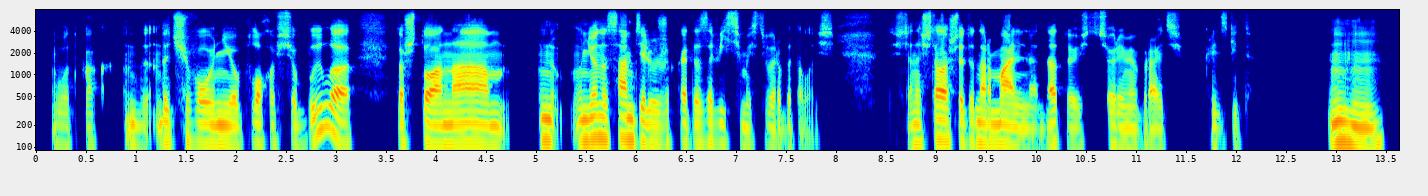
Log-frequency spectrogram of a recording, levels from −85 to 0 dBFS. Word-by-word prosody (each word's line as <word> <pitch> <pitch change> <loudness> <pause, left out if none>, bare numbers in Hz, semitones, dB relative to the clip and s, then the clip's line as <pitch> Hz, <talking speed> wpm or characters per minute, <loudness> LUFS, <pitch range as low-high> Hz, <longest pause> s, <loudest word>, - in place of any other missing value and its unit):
Вот 100 -1 -11
как, 95 0 -12
до 95 -2 -7
до 115 - -2
чего 110 0 -2
у 105 - +2
неё 100 -1 0
плохо 105 +2 -3
всё 100 0 -6
было. 110 - +2 0.4
То, - - 0
что - - +4
она, 105 +1 +6 0.5
ну, 125 -2 0
у 115 - -6
неё 125 +2 +3
на 130 -1 +1
самом 130 0 +3
деле 115 -2 0
уже 105 0 -4
какая-то 105 -1 -3
зависимость 105 -3 -7
выработалась. - - -9 0.5
То - - -31
есть - - -12
она 105 +1 -3
считала, 120 +3 +5
что 115 - -1
это 115 - -6
нормально, 105 -4 +3
да, 105 +5 +1
то 105 -3 -8
есть, 95 +2 -9
всё - - -6
время 95 -2 -3
брать 85 0 -5 0.2
кредит. 100 +1 -14 0.7
Мгм. 105 -2 0
105 Hz, 165 wpm, -26 LUFS, 95-110 Hz, 0.7 s, она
